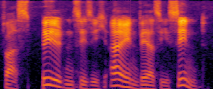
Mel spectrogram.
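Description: A man's voice: mid-range voice, slow pace, dry recording, clean studio sound. A man voicing a young woman who is accused of stealing flowers. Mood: indignant. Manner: indignant, then calm.

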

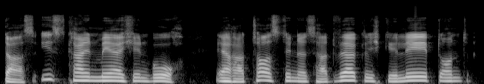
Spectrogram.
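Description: A man's voice: a little high, slow, clear, resonant tone, dry recording, studio quality. A man voicing a bookish young boy who speaks earnestly and gets indignant. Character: bookish boy, easily annoyed brother.

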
